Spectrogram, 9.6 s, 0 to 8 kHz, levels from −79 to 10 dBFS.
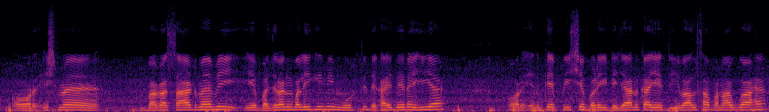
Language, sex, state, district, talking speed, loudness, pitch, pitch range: Hindi, male, Uttar Pradesh, Etah, 180 wpm, -23 LUFS, 170 Hz, 155-180 Hz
